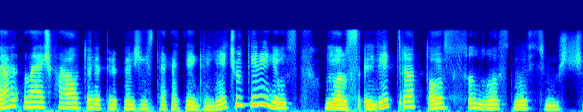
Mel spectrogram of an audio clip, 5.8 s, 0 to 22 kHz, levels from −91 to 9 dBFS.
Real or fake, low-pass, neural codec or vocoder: fake; 7.2 kHz; codec, 16 kHz, 1 kbps, FreqCodec, smaller model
